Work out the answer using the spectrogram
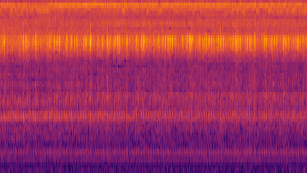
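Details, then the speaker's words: Holley Blue electric fuel pump bench-tested into a hose, once thought dead until disassembled and reassembled: steady even hum with a thin high whine, no stutter or clicking, giving a decent fuel stream; pump running healthy. "so here we go that's a pretty decent stream coming out of the out of the hose there you can hear the pump running"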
